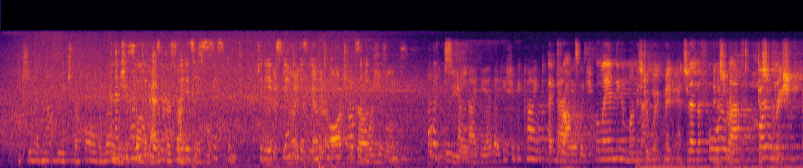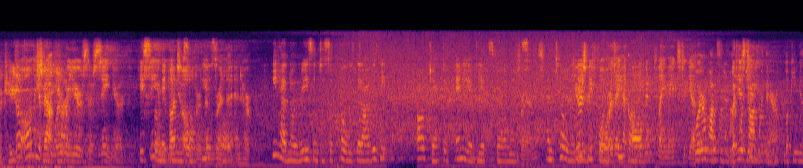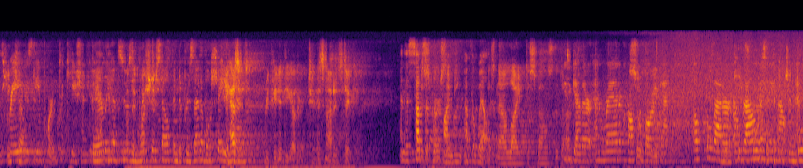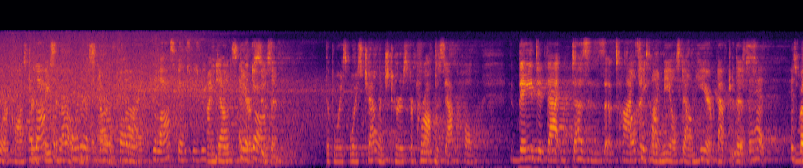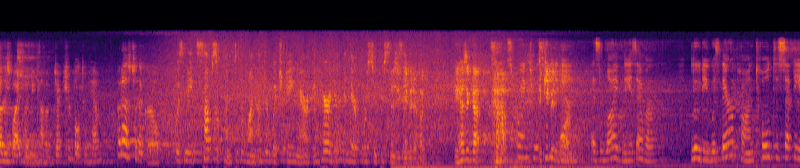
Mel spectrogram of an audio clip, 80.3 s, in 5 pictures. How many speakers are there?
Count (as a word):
eight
